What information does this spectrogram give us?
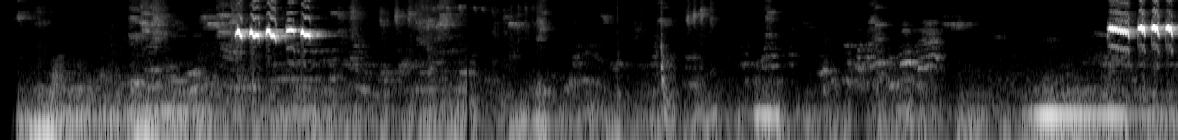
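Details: Javan grey-throated white-eye in active song: two short bursts of rapid, buzzy chattering notes near the same high pitch, separated by long near-silent pauses with faint low rumble.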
